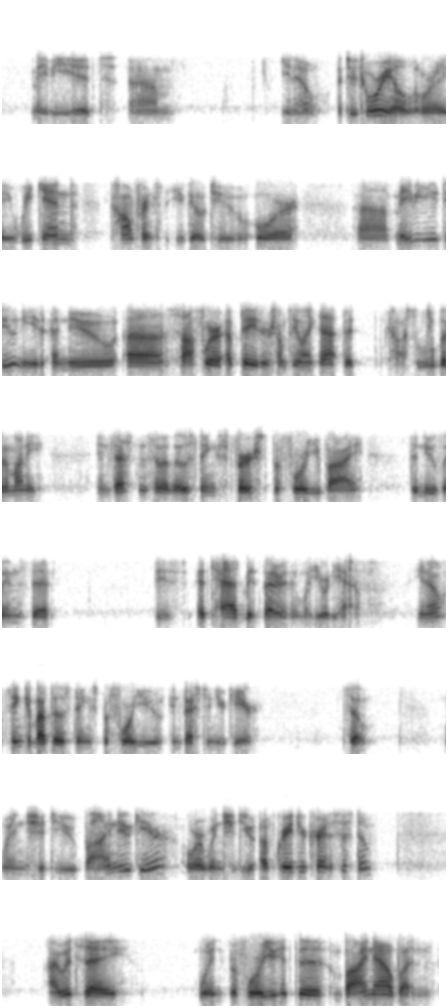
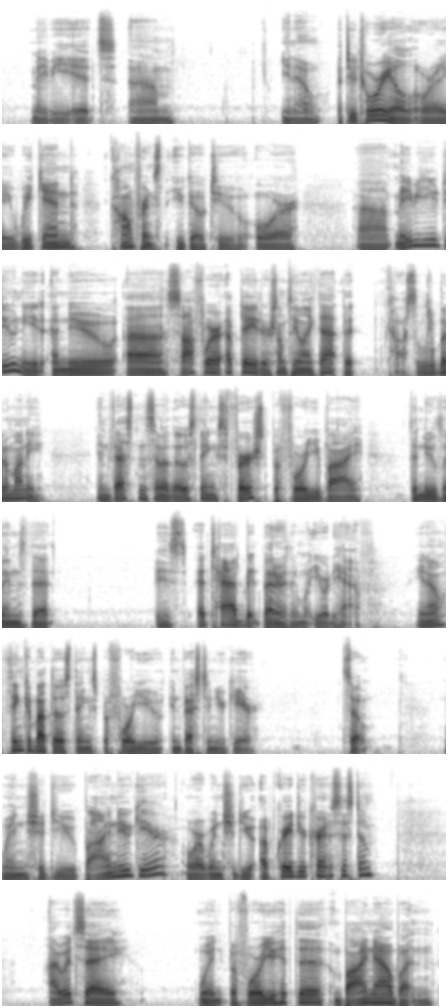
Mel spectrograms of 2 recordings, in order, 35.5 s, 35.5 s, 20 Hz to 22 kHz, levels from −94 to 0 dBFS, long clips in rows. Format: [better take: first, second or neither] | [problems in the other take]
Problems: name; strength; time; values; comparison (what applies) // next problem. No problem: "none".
second | phone-call audio; nothing above 3.5 kHz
